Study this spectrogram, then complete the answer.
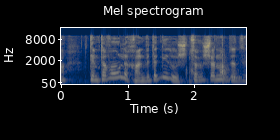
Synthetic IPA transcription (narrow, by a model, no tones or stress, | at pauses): at̪e̞mt̪avuleχanvet̪aɡid̪uʃe̥t͡saexleʃano̞t̪etze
